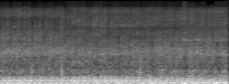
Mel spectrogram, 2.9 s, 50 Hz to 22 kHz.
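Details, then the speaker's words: 2004 Yamaha Royal Star Venture 1300 V4 with Full Bore slip-on exhausts fitted: a deep, even idle burble with the earlier popping and pinging gone; the engine sounds healthy. "switched out the pipes with full bore pipes slip ones rather and now got the popping and the pinging out and they sound sweet"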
